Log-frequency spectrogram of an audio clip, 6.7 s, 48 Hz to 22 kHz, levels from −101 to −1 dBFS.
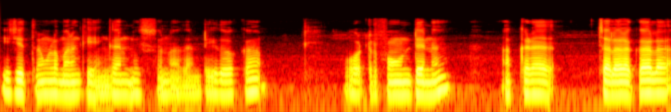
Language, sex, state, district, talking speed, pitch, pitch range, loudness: Telugu, male, Andhra Pradesh, Guntur, 135 wpm, 130 Hz, 120-135 Hz, -19 LUFS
